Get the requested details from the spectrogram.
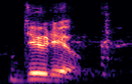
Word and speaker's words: Dodo: And then in 2 Samuel chapter 23 verse 9 he says, and after him was Eleazar, the son of Dodo, a Horite, one of the three mighty men with David. Actually, it's pronounced Dudu. That is the short name for David.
